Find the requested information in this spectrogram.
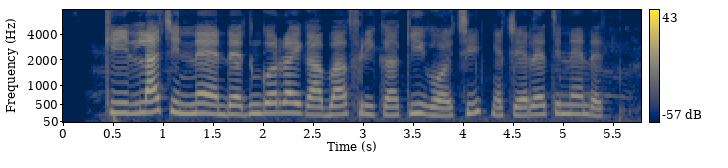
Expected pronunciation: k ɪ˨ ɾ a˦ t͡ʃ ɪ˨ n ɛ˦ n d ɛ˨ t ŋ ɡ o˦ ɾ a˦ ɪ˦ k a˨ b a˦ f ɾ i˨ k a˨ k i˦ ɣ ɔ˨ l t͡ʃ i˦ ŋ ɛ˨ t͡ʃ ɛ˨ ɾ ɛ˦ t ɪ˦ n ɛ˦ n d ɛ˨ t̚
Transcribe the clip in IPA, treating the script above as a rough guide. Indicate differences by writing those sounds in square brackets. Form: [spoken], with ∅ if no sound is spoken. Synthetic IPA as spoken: k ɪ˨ [l] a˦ t͡ʃ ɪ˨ n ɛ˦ n d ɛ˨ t ŋ ɡ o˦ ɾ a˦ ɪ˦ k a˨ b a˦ f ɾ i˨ k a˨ k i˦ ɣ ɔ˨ [∅] t͡ʃ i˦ ŋ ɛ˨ t͡ʃ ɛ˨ ɾ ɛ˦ t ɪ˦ n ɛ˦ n d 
